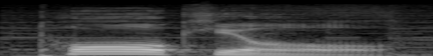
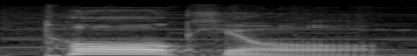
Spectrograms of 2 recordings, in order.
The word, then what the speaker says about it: Tokyo: of Japan's capital Tokyo once again those long sounds come into play most Westerners don't use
